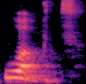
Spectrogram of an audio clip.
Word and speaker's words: walked: Y el pasado es walked. Aquí también se pronuncia como T al final, debido a que tenemos a la K.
